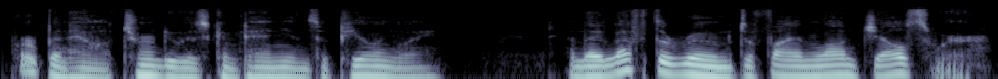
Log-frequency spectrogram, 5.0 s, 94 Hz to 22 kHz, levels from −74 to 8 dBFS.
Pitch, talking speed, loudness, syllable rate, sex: 115 Hz, 180 wpm, -18 LUFS, 6.2 syllables/s, male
